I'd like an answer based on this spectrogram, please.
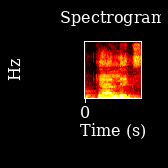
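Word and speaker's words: calyx: Part से बना है, कुछ कुछ टीचर्स को कैल्क्स भी प्रोनाउंस करते हैं, कैल्क्स, ठीक है, और मैं इसको कैलिक्स बोल रहा हूँ, कैल्क्स भी बोल सकते हैं।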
